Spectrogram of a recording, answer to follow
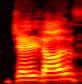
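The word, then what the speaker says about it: Kjeldahl: गया Duma method second जेल्डा method जेल्डा की spelling के से चालू करना के साइलेंट है जेई एल डी ए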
